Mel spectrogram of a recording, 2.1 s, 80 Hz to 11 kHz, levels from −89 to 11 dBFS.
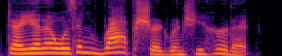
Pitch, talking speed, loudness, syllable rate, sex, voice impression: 245 Hz, 200 wpm, -18 LUFS, 6.0 syllables/s, female, very feminine, slightly young, very thin, tensed, powerful, very bright, hard, very clear, fluent, raspy, cute, slightly intellectual, very refreshing, slightly sincere, calm, friendly, slightly reassuring, very unique, slightly elegant, very wild, very lively, strict, intense, sharp, light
